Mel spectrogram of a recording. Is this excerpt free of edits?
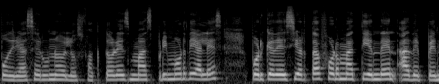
yes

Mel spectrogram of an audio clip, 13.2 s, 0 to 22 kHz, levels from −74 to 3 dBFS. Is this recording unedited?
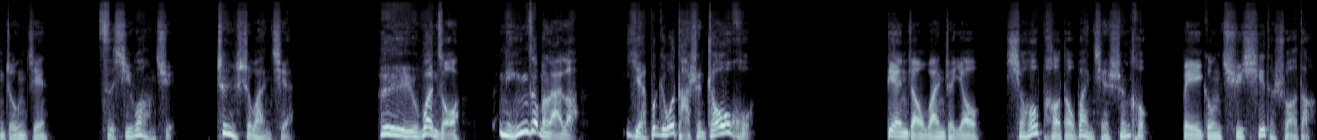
yes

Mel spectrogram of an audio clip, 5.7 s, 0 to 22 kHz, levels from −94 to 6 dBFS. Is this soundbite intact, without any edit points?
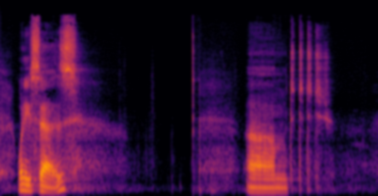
yes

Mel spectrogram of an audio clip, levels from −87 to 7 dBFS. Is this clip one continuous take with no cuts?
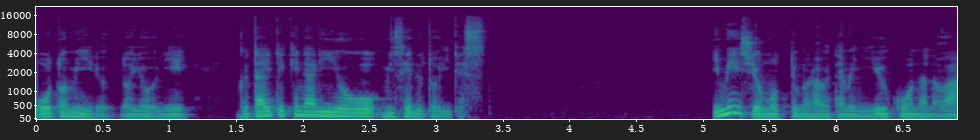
yes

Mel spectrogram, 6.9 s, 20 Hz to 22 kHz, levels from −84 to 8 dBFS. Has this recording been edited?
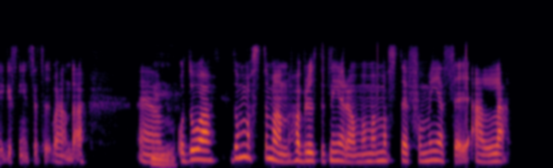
no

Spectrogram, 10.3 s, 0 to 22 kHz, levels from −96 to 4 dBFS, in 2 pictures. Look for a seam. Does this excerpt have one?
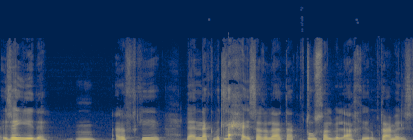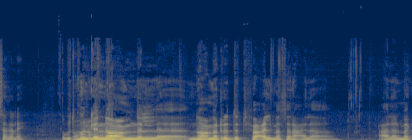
no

